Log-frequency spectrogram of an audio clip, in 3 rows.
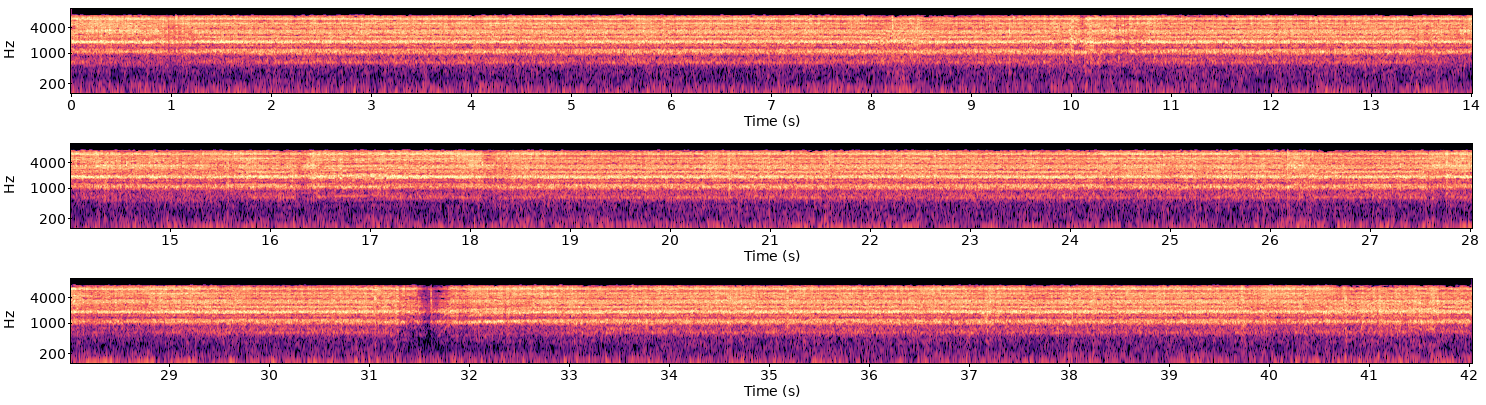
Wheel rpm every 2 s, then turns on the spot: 160, 160, 160, 160, 160, 160, 160, 160, 160, 160, 160, 160, 160, 160, 160, 130, 150, 160, 160, 160, 160.
none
